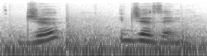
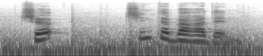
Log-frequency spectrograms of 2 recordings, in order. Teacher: On appelle une consonne affriquée une consonne composée de 2 consonnes prononcées directement l'une à la suite de l'autre. L'air est accumulé par la première et transféré directement pour prononcer la deuxième.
